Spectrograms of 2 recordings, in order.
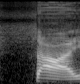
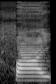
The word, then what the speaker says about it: phi: you twist it, yeah, it's called phi or phi. But it's really sounds like F-E-E-A-Z. The true pronunciation is F-E-E, but a lot of people call it phi because that's how it is, but it's really called phi. That's the correct pronunciation. So I call it phi. It's either or, it doesn't matter.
